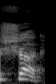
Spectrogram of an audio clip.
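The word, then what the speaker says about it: Shough: Tyler Shuck, not pronounced show, thank you for the correction, is going down in my rankings too.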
